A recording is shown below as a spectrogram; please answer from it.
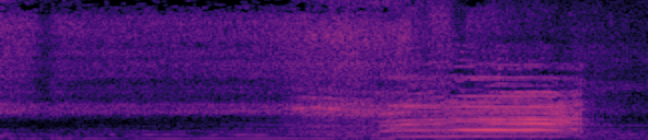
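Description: A cow mooing: one long, low moo that swells louder about halfway through, then tails off and stops shortly before the end.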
